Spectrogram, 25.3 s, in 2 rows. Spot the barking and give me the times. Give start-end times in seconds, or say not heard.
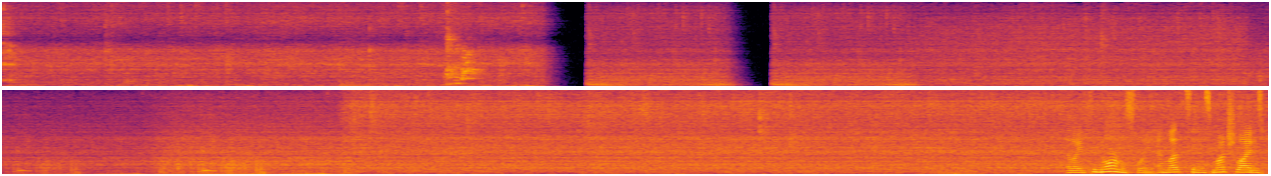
3.4-4.8.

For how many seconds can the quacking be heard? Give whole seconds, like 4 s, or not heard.
not heard.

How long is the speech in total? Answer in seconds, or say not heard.
2 s.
